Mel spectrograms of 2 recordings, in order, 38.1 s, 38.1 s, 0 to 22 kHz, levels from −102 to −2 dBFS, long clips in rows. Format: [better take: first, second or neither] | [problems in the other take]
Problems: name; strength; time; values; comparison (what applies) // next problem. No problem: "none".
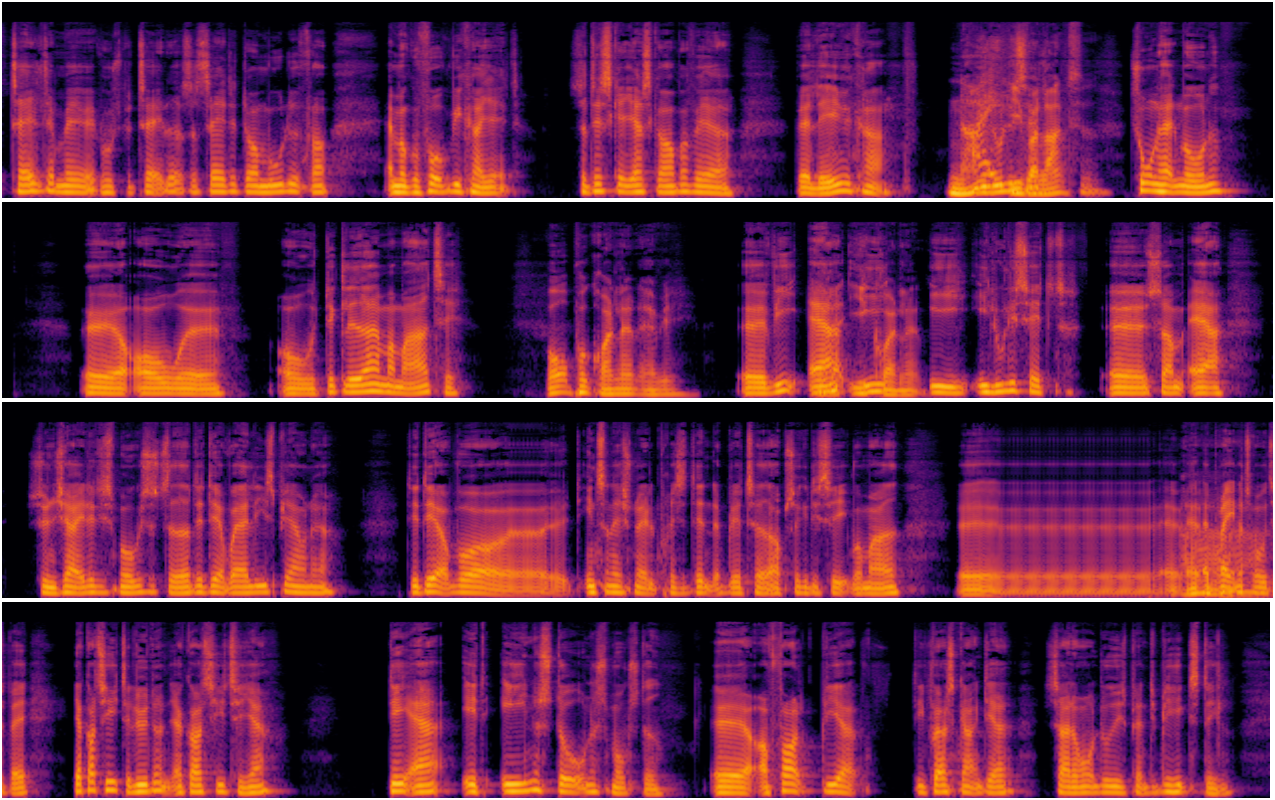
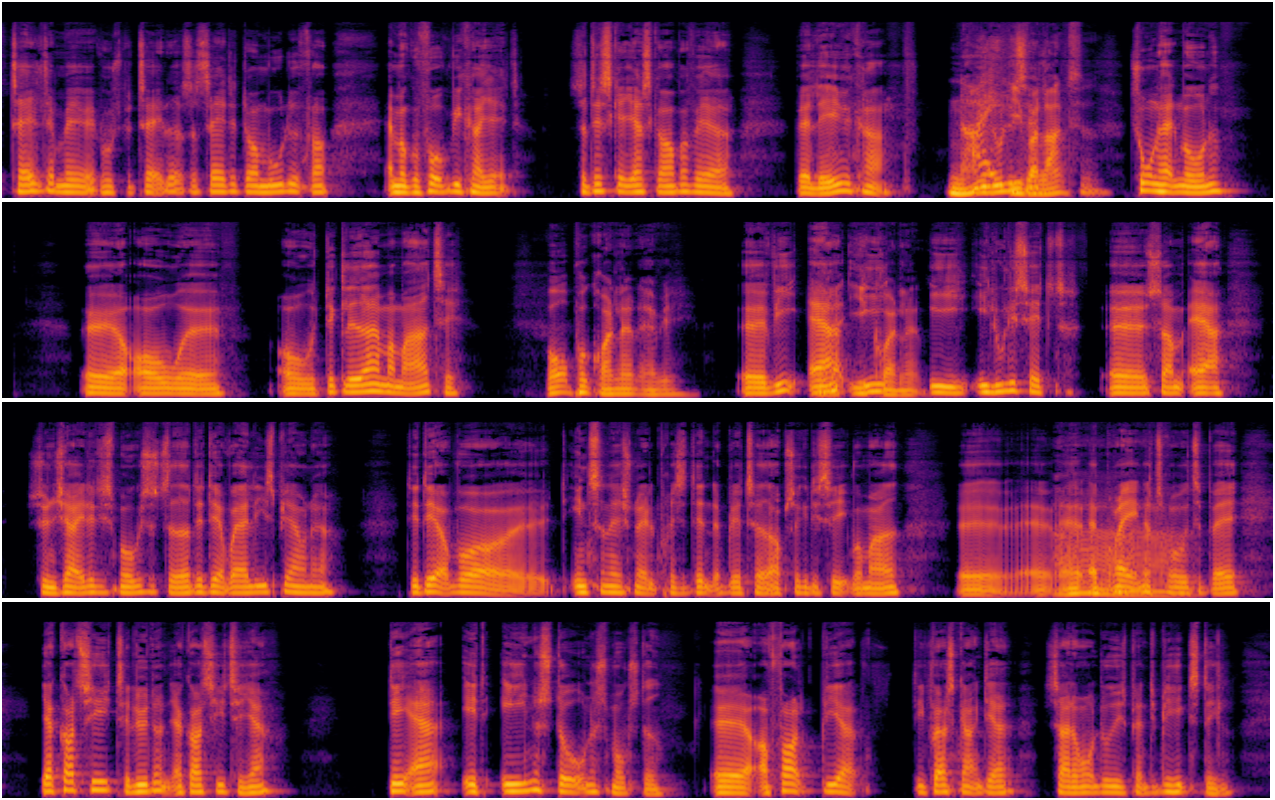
second | audio freezing; at 23 s and at 27 s for 1 s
